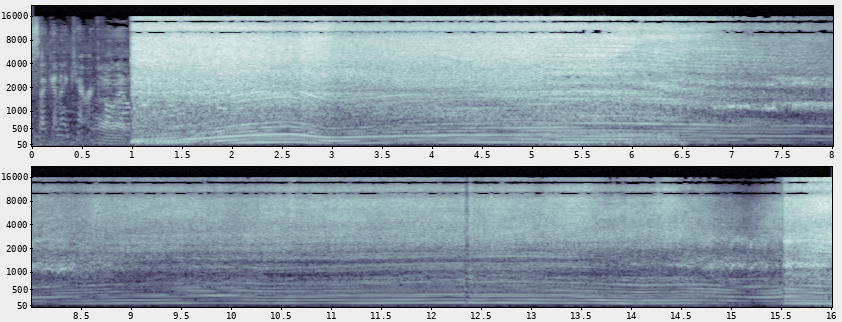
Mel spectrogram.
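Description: A truck engine roars and revs loudly.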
